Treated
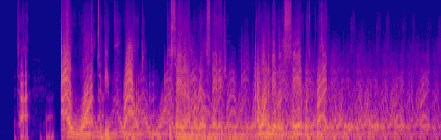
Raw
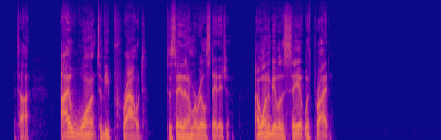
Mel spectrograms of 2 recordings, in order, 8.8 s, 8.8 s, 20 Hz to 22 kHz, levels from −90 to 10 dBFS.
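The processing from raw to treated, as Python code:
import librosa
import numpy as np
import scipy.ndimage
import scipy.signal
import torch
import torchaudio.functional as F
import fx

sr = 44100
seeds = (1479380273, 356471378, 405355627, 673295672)

y = fx.self_delay(x, sr, depth_ms=0.34)
y = fx.echo_opening(y, sr, ms=513, hz=200, octaves=1, feedback_pct=70, wet_db=-3)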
